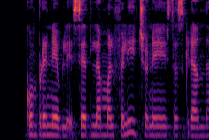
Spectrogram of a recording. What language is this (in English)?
Esperanto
